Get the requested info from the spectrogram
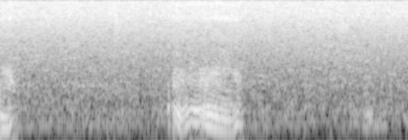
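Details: A sleeping cat named Richard gives one rough, buzzing snore lasting under a second, with only faint breathing around it in a quiet room.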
